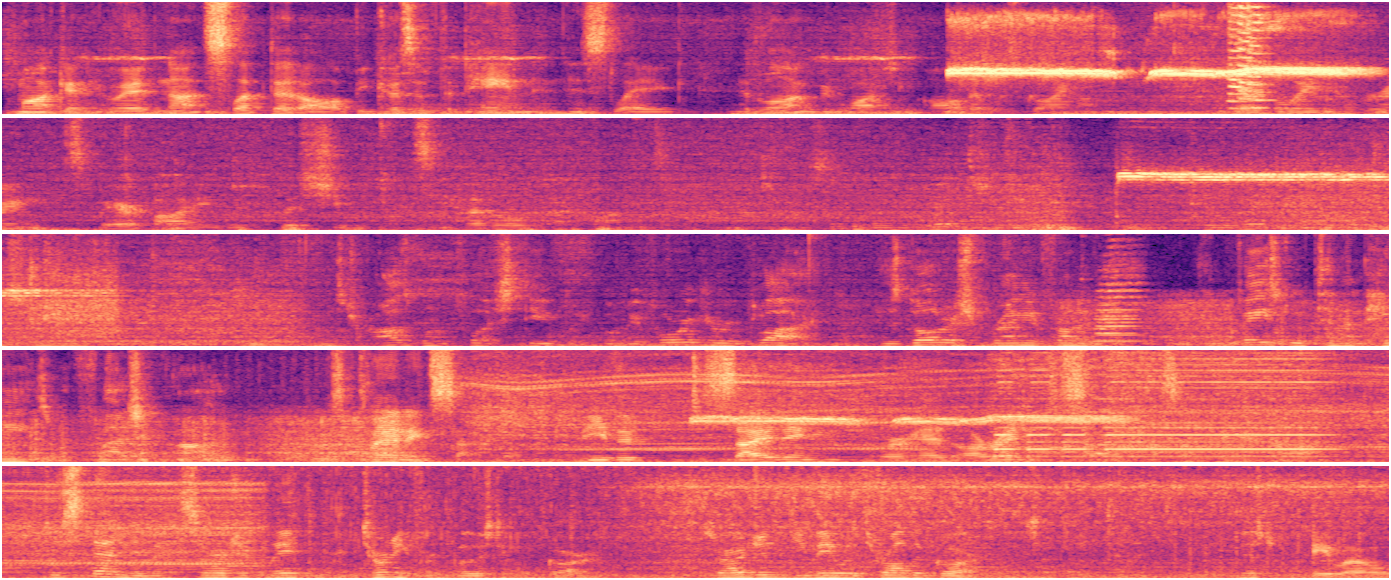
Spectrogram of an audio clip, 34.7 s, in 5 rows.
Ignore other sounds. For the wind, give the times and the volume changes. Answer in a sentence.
You can hear the wind from 0.0 to 34.6 s, at a steady volume.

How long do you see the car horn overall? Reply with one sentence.
The car horn can be heard for 4 seconds in total.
